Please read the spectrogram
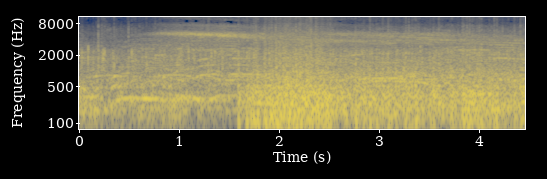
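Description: Fireworks crackling in a dense, rapid string over a football crowd singing; the crackle swells about a second and a half in.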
